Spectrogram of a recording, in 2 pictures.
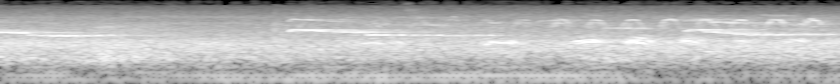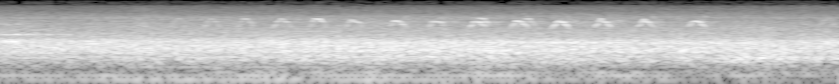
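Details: Little grebe chicks begging for food while parents dive repeatedly to feed them: rapid, very high thin peeps in quick series, with a few lower slurred whistles early on, over a steady rushing background.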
